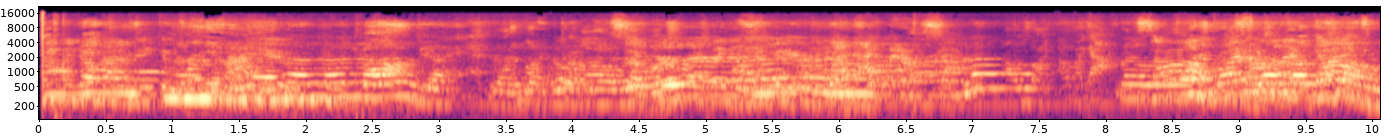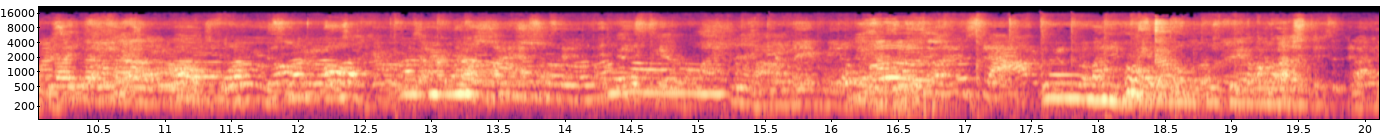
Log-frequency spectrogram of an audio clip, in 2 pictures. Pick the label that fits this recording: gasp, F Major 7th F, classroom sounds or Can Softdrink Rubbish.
classroom sounds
